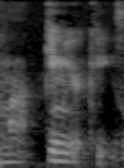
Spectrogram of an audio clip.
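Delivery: hushed aside to mom, not obvious; discreet hushed ask. Retold or imitated. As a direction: slip it in quietly so the robber won't notice. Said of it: "I didn't make it that obvious".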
